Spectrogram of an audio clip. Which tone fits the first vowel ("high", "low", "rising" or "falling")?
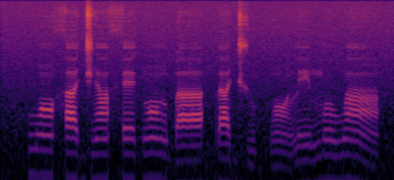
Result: high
